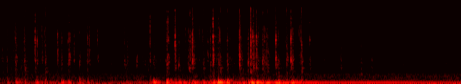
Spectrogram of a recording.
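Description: Fingertips type quickly on a black plastic low-profile computer keyboard, giving a flurry of short, crisp key clicks over a steady low hum. The tapping grows busier and louder in the middle, then stops after about three seconds, leaving only the faint low hum.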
